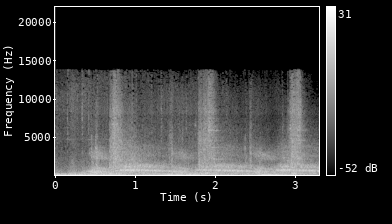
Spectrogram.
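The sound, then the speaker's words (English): Soldiers bang their shields in three heavy, evenly spaced thuds over a sustained roar of massed shouting voices. “The commanding officer raises his arm, and the soldiers bang their shields.”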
